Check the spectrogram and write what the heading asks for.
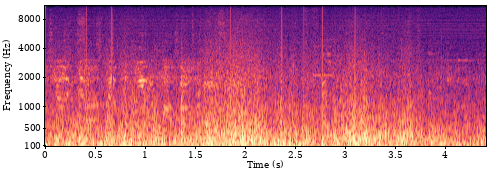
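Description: Wind buffeting the microphone: a loud, uneven low rumble that swells and dips, with faint voices in the background.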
